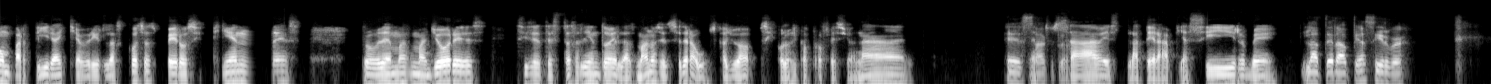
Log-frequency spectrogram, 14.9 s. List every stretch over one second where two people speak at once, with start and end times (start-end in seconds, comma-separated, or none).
none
